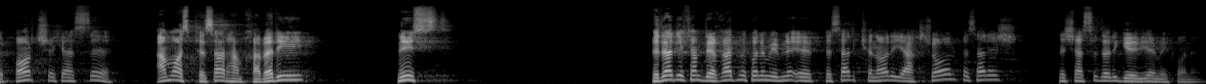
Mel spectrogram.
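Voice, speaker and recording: Male preacher, sermon, rather high voice, sharp bright tone, quizzes the crowd then answers himself. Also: long reverb tail. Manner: poses rhetorical questions and answers them himself; tells illustrative stories in everyday speech.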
